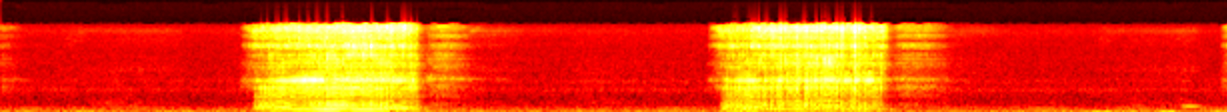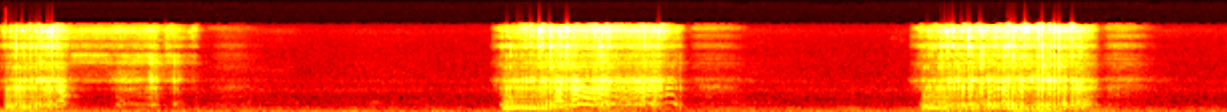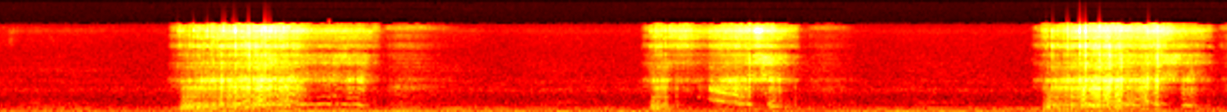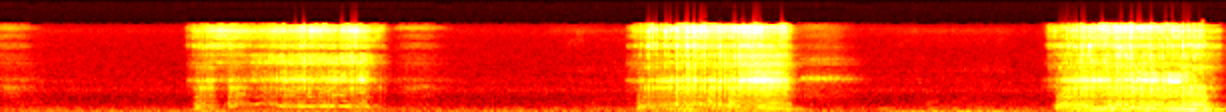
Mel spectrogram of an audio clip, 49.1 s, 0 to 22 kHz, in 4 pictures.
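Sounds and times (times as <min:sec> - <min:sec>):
quiet breathing: 0:00.0 - 0:02.5, 0:04.0 - 0:05.5, 0:08.8 - 0:10.0, 0:10.9 - 0:16.2, 0:18.4 - 0:20.4, 0:22.6 - 0:26.3, 0:27.3 - 0:30.1, 0:30.9 - 0:33.4, 0:35.8 - 0:37.6, 0:38.6 - 0:41.6, 0:42.2 - 0:49.0
person snoring loudly: 0:02.4 - 0:04.7, 0:07.1 - 0:09.2, 0:12.2 - 0:14.3, 0:17.2 - 0:19.2, 0:21.4 - 0:23.5, 0:26.2 - 0:28.4, 0:31.0 - 0:32.6, 0:34.9 - 0:36.8, 0:38.7 - 0:40.8, 0:43.1 - 0:45.3, 0:47.2 - 0:49.0.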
